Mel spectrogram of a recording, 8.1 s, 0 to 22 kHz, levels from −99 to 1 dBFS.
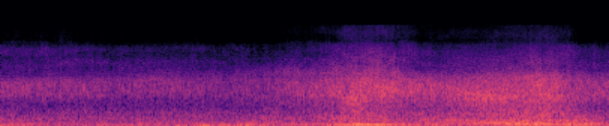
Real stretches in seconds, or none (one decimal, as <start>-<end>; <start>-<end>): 1.8-2.4; 5.9-7.0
